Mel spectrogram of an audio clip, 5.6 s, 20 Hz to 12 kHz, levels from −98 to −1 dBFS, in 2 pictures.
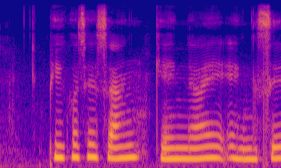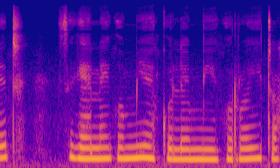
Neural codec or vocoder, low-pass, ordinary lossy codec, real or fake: none; 10.8 kHz; none; real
